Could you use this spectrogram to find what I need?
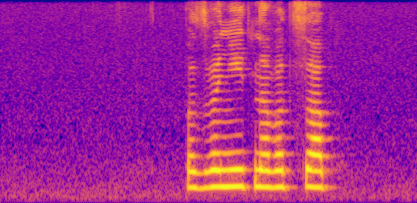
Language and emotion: Russian, neutral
